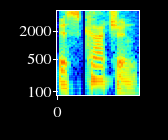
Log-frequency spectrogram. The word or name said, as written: escutcheon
